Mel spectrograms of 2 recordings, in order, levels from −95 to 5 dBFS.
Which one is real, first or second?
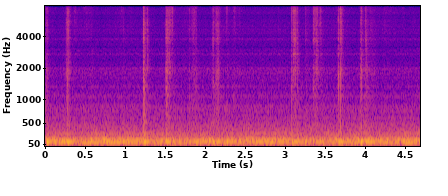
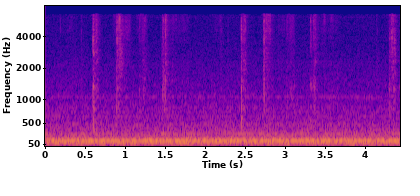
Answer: second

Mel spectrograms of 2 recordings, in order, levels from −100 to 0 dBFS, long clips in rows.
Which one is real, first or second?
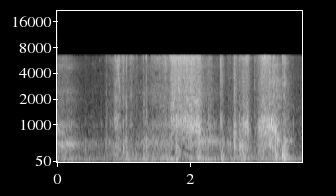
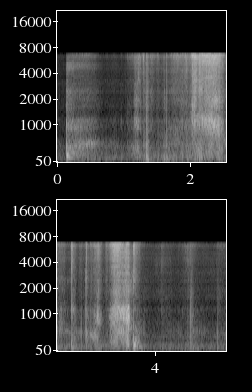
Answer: first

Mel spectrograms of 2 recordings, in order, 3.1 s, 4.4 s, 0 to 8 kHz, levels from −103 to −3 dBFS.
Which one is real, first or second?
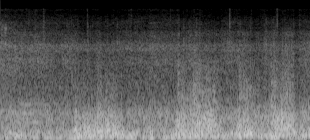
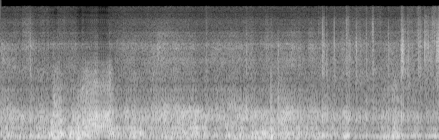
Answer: first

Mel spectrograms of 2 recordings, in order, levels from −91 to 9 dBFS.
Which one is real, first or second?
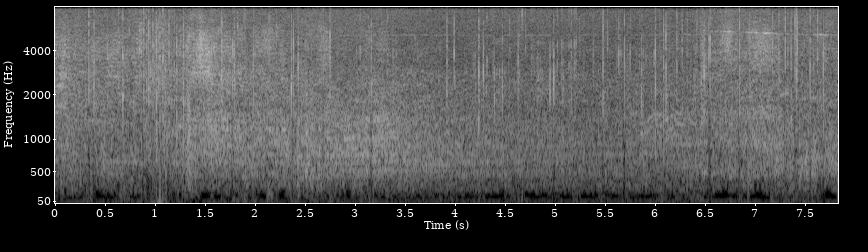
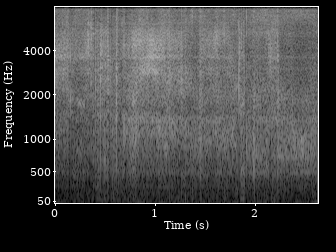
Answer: first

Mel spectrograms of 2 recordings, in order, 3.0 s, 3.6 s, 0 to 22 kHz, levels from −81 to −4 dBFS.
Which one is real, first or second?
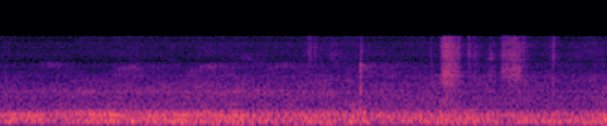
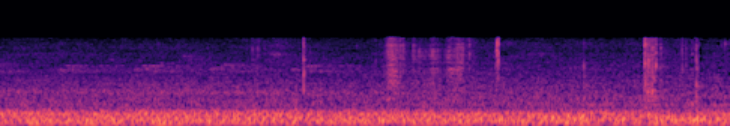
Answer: second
